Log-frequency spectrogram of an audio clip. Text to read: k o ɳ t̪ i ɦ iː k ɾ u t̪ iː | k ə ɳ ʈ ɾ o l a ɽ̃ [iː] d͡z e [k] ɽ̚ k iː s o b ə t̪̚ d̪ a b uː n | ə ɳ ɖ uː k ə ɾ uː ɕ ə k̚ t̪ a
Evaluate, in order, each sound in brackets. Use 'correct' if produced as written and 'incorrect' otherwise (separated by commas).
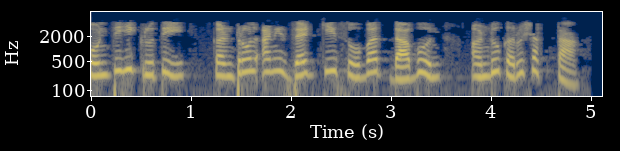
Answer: incorrect, incorrect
